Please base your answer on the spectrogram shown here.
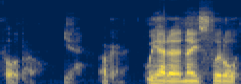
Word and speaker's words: Philippou: So that's how you pronounce it, Philippou.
